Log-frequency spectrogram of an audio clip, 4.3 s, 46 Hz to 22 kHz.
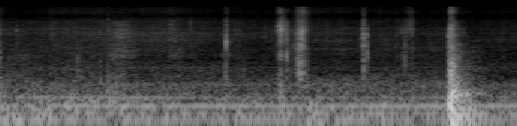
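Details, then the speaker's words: Infiniti FX37/QX70 idling in gear after installing ISR Y-pipe (370Z part): low smooth steady rumble, no metallic exhaust rattle; rattle, previously heard under load, traced to the old Y-pipe. "still can't hear anything"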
